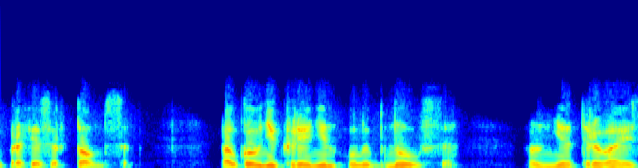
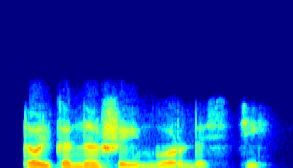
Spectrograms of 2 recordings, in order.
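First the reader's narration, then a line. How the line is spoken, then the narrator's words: Quiet. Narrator (Russian): тихо сказал он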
